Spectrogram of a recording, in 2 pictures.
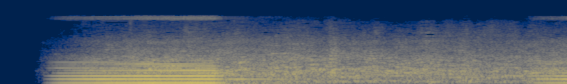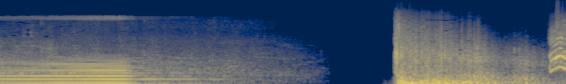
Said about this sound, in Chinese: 是日本人，他们的军舰在攻打吴淞炮台。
